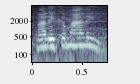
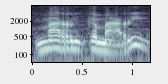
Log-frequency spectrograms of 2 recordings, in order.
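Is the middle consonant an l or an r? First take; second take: l; r. First: The middle consonant is an l sound. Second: The middle consonant is an r sound. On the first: The speaker calls it wrong. "tetapi mali kemali" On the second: The speaker calls it right. "bukan mari kemari"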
